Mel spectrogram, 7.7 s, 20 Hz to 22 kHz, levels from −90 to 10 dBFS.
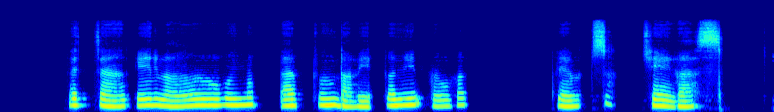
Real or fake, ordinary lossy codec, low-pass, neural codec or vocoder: fake; none; none; codec, 24 kHz, 0.9 kbps, WavTokenizer, medium music audio release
